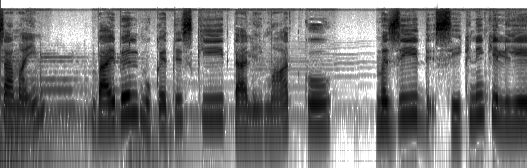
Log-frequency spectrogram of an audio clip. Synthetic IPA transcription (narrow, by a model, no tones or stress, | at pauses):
saːmaːiːnbaːɪbəlmʊkəd̪ːəskit̪aːliːmaːt̪ko | mɐziːd̪siːkʰnekelie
